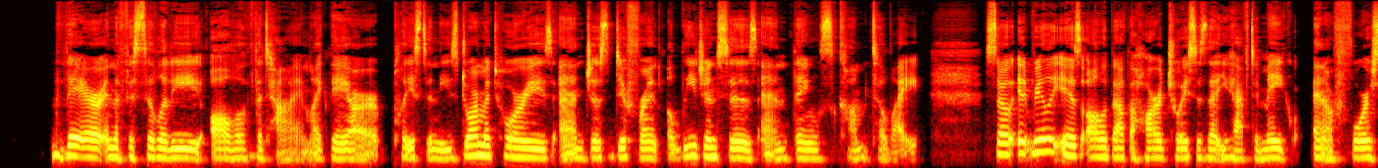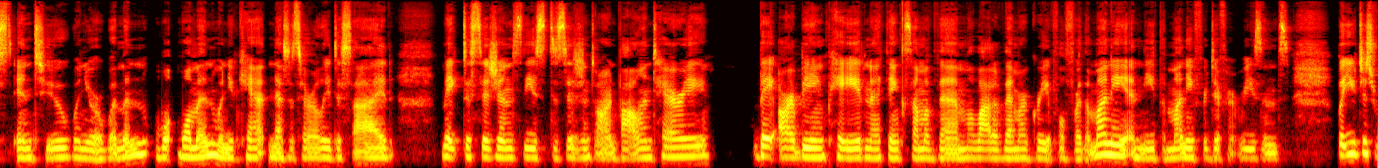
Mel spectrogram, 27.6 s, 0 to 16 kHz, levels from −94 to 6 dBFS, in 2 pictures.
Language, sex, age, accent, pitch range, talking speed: English, female, 30-49, American, 150-170 Hz, 190 wpm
